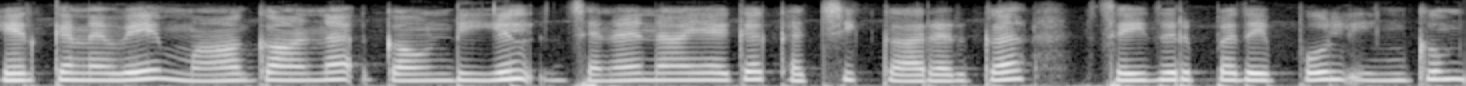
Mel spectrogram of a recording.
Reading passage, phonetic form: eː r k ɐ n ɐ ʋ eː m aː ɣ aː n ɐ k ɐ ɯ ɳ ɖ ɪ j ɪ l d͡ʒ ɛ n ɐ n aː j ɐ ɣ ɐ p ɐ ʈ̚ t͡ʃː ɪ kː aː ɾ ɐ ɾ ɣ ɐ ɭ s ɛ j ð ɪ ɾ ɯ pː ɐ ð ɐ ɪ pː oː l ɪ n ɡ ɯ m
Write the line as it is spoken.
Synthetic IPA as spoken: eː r k ɐ n ɐ ʋ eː m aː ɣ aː n ɐ k ɐ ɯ ɳ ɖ ɪ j ɪ l d͡ʒ ɛ n ɐ n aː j ɐ ɣ ɐ k ɐ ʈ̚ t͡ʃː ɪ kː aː ɾ ɐ ɾ ɣ ɐ ɭ s ɛ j ð ɪ ɾ ɯ pː ɐ ð ɐ ɪ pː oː l ɪ ŋ ɡ ɯ m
